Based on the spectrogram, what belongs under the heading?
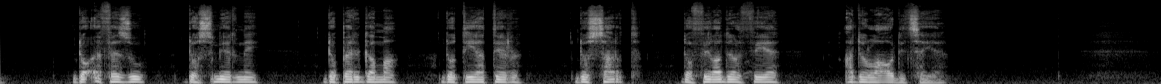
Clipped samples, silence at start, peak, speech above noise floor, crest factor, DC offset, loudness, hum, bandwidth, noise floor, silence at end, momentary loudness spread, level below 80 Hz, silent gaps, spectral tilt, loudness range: under 0.1%; 0 s; -4 dBFS; 39 dB; 18 dB; under 0.1%; -20 LUFS; none; 18.5 kHz; -57 dBFS; 2.15 s; 17 LU; -44 dBFS; none; -5.5 dB/octave; 6 LU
